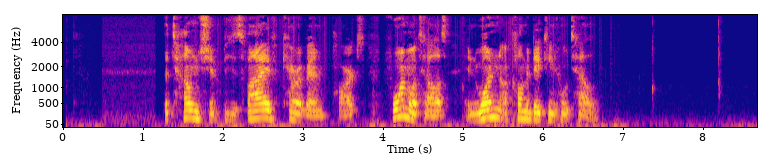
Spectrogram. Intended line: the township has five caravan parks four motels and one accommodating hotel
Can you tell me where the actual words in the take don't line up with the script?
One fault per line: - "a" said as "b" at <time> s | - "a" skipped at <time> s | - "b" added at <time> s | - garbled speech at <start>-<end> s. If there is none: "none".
none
